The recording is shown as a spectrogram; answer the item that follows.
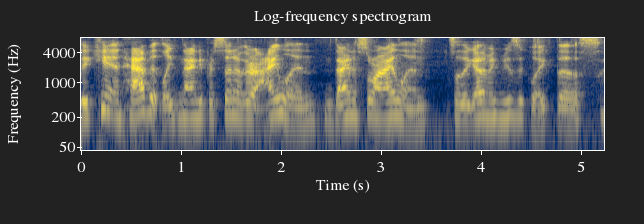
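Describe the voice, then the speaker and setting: Over noticeable background noise, a woman with an American accent talks at a very fast pace with hardly any pauses, at a medium pitch with ordinary pitch variation. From Massachusetts, US. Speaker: podcast host, music reviewer. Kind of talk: casual chat. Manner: animated.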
